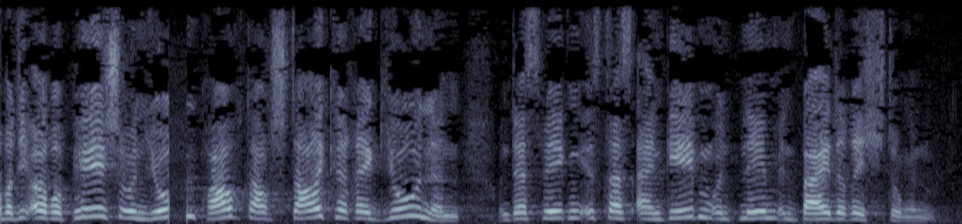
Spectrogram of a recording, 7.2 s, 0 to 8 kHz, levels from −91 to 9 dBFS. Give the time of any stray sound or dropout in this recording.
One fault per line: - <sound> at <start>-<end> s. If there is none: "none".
- dropout at 1.3-1.4 s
